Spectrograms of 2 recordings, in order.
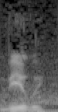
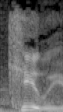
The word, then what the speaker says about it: Keeley: warning yet Jameson key I said Neely Jameson Keeley is his name with a K make sure I pronounced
